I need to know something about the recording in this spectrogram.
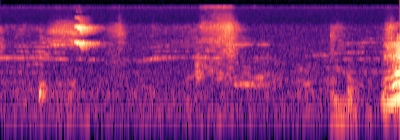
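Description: Marker pen on a whiteboard: a few faint, brief high squeaks as letters are written, then a short scratchy stroke about two seconds in.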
